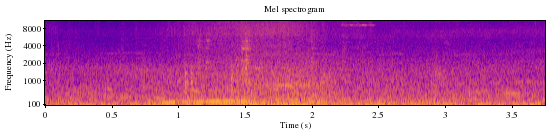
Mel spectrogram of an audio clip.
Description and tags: Car Driving Off
noises, drive, nyc, city, car, driving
